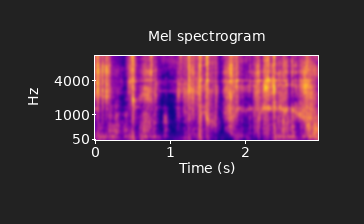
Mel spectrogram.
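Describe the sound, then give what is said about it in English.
Metal twist caps crackle and crunch as soju bottles are screwed open, a run of sharp ratcheting clicks and scrapes over a few seconds with no talking. “We both open the bottles at the same time?”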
